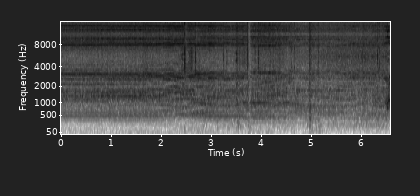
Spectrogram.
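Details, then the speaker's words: Radio receiver on 6 meters picking up severe electrical interference: a harsh raspy buzz with crackles riding on it, power-line RFI suspected to come from one of two nearby poles. "as you can see I got a pretty severe uh electrical interference here on uh 6"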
